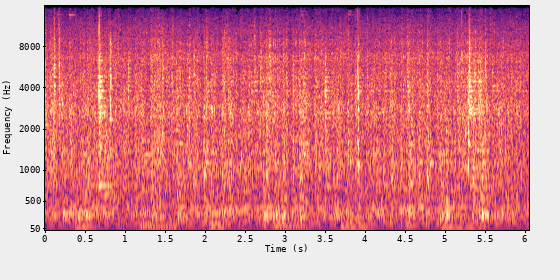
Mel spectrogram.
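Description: A small electric motor whirring steadily, with background music and a few light clicks.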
